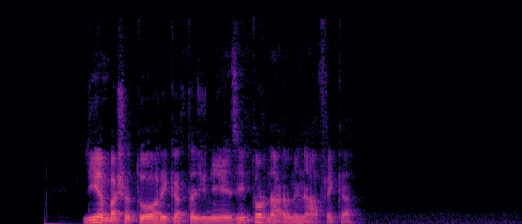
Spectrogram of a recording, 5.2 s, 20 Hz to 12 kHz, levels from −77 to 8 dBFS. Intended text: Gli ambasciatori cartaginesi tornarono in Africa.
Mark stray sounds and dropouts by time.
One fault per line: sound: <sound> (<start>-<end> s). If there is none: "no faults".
no faults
